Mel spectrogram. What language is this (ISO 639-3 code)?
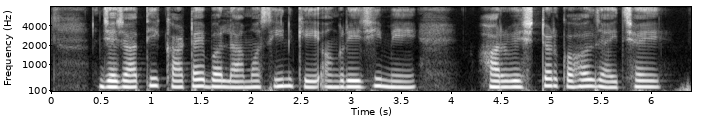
mai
